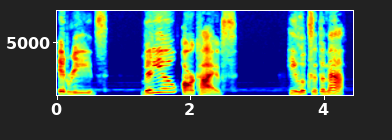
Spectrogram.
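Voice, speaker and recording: A woman's voice: mid-range voice, big pitch swings, slow, a bit bright, no room sound. A woman narrator reading screenplay stage directions as dramatic scripted narration. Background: faint background music.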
